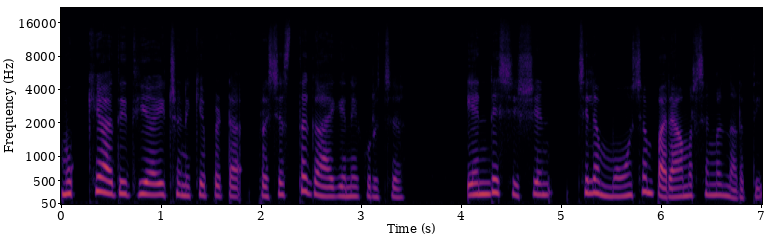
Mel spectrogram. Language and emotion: Malayalam, sad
